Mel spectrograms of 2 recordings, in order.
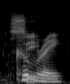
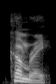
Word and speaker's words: Cymru: now, I don't know how to pronounce this. What, the Welsh for Wales? Cymru. Cymru, thank you.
